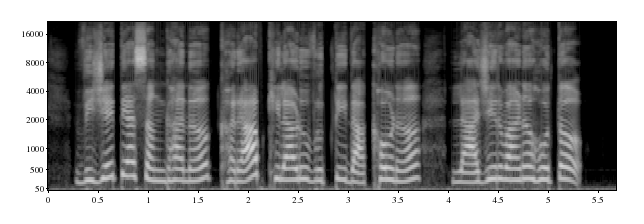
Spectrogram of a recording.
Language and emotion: Marathi, disgusted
